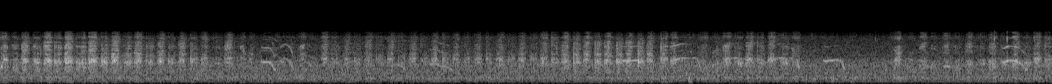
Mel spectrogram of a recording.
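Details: Mother dog settling in with her newborn puppies, trying to get comfortable; steady rapid panting with faint high squeaks from the puppies.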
